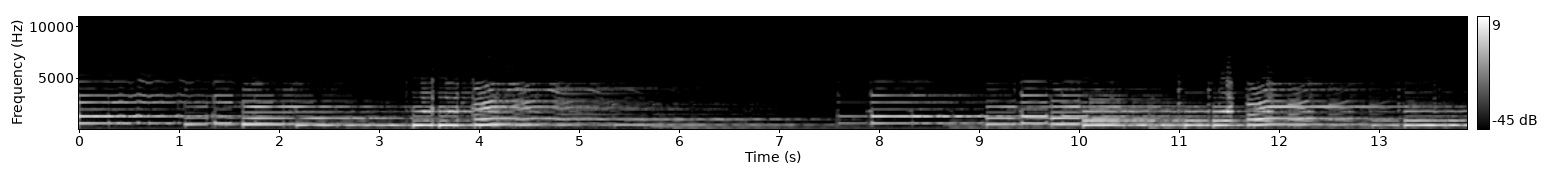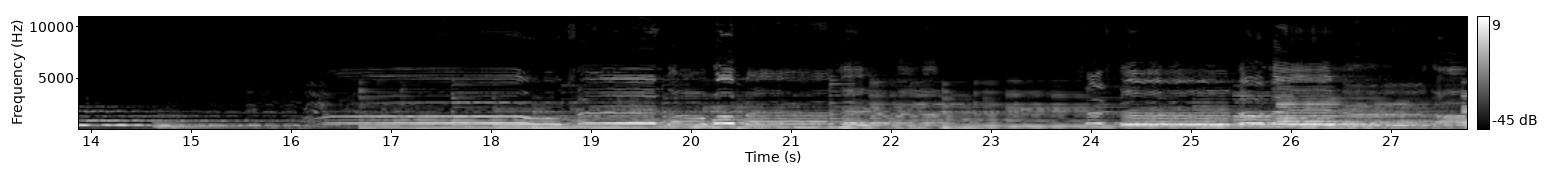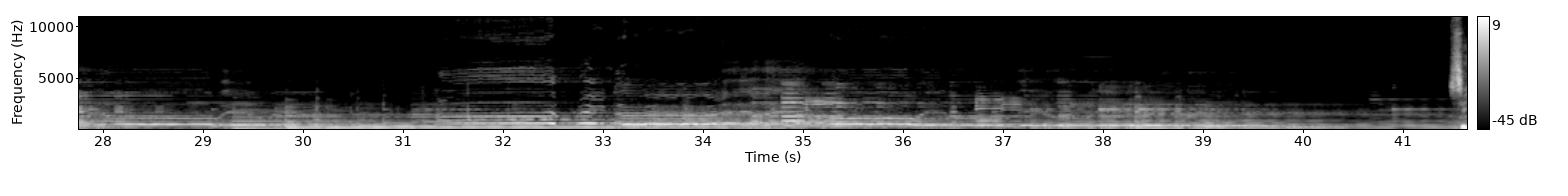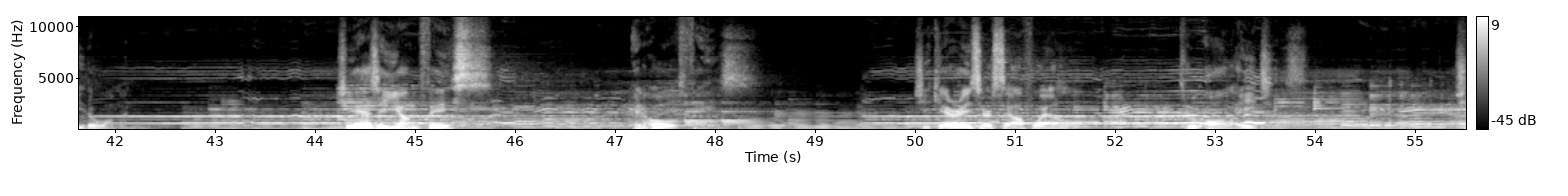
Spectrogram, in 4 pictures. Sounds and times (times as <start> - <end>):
Music: 0.0 - 55.5.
